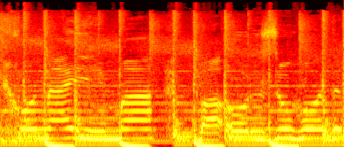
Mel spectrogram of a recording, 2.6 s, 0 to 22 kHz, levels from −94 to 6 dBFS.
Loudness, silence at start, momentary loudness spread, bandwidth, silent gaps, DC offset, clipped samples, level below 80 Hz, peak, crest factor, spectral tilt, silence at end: -11 LUFS; 0 s; 2 LU; 19 kHz; none; under 0.1%; under 0.1%; -16 dBFS; 0 dBFS; 10 dB; -5 dB/octave; 0 s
